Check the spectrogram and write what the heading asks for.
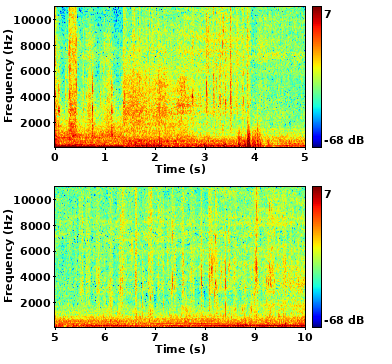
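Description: A cloth rag rubbing and scuffing over a steel spare wheel and tyre, with a louder knock about four seconds in. A steady hum runs underneath.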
